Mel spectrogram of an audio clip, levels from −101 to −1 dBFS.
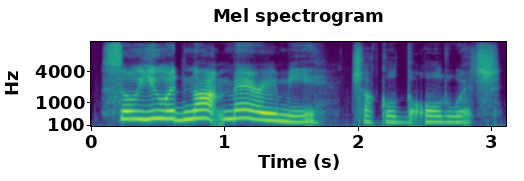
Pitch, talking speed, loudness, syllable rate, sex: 250 Hz, 190 wpm, -15 LUFS, 4.3 syllables/s, female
